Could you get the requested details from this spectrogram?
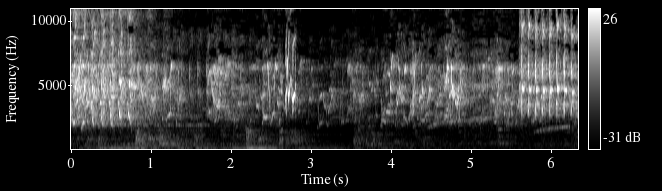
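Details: Lovebird chorus in a training simulation of a singing competition: bursts of high twittering chatter that stop and start, with brief gaps, a low hum and a short rising whistle near the end.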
